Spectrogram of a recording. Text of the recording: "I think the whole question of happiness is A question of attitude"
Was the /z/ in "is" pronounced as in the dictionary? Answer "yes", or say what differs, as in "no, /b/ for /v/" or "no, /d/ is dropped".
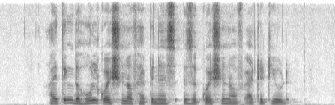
yes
